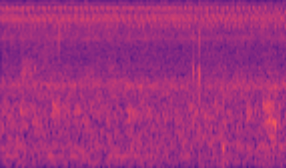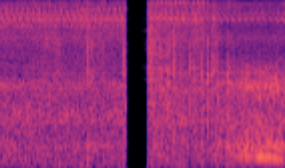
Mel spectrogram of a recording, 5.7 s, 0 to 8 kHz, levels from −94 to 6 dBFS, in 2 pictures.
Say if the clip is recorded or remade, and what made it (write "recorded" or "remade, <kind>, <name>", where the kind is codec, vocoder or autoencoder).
remade, vocoder, Vocos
